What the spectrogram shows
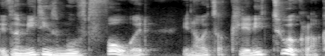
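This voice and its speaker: A man talks at a fairly quick pace with lively intonation and a somewhat breathy sound. The recording is very clean, with a silent background. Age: 20s. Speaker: podcast co-host. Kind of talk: casual chat.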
